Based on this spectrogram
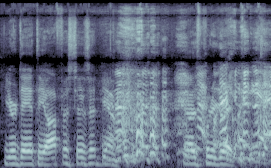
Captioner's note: laughter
